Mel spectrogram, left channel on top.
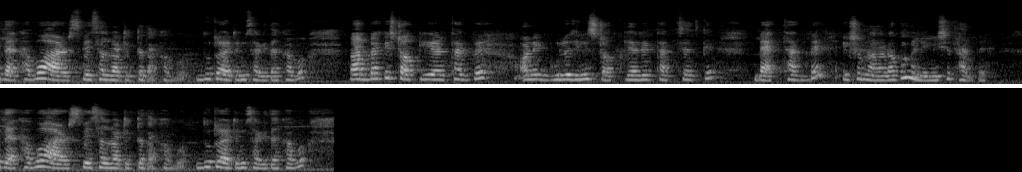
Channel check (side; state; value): right; drops out; at 3.4 s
